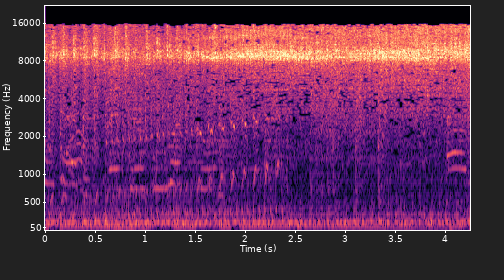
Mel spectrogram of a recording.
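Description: Drag-race motorcycle engine idling at the start line, a steady low rumble, under a voice and music.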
